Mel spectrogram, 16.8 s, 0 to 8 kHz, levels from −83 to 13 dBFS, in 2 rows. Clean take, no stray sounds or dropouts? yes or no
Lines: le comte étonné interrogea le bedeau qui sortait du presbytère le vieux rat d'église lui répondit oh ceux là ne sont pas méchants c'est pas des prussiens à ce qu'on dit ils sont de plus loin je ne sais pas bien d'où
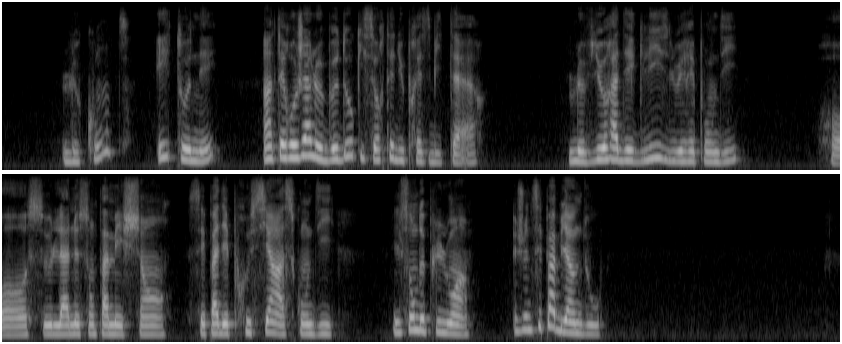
yes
